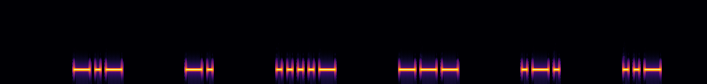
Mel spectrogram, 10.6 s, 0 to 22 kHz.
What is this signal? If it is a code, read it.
Morse code, heard as a keyed tone, about 15 wpm, spaced as for 7 wpm, 700 Hz. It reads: KN4ORU
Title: USA Call Signs - 4x Character Spacing - 15wpm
